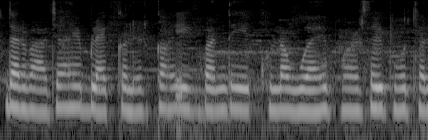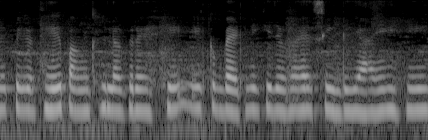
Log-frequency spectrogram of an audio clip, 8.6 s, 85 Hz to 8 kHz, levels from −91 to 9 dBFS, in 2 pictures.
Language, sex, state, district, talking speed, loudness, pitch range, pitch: Hindi, female, Bihar, Madhepura, 205 wpm, -33 LUFS, 220-235 Hz, 225 Hz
